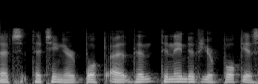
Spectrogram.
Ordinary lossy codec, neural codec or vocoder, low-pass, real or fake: AAC, 48 kbps; codec, 16 kHz, 1 kbps, FunCodec, trained on LibriTTS, 50 frames a second; 5.4 kHz; fake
